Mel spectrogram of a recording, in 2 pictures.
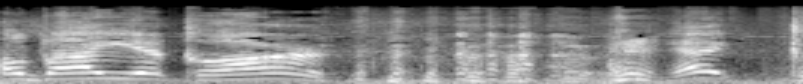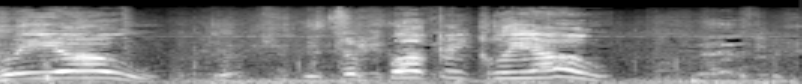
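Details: Male with Tourette syndrome whose tics worsen on planes, possibly from crowding; real vocal tics.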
